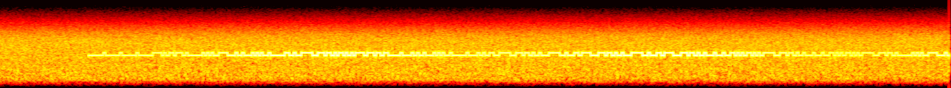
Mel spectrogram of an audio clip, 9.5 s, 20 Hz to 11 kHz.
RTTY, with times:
2.0-3.2 YO6PT
3.4-3.7 DE
3.9-5.2 VK6KWT
5.3-6.0 579
6.2-6.8 579
7.0-7.8 1445
8.0-8.8 1445
9.0-9.5 …

